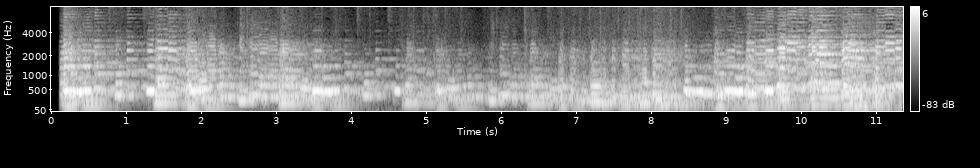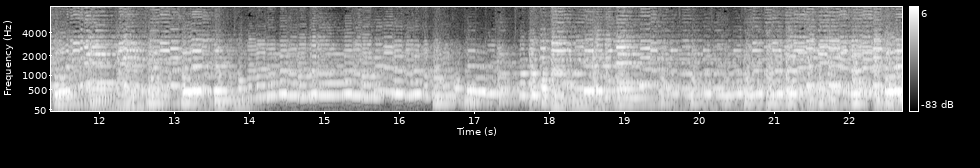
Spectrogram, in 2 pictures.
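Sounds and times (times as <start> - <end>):
saxophone: 0.1 - 22.7.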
